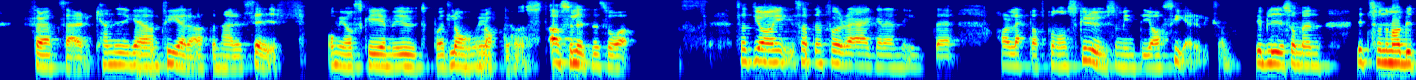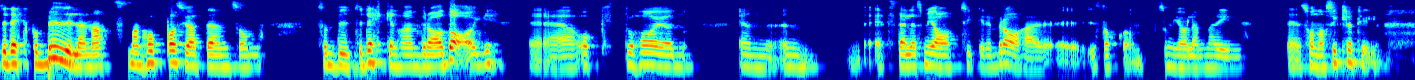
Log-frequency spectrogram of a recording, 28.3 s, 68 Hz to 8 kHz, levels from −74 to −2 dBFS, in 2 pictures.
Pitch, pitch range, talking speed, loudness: 165 Hz, 155-185 Hz, 205 wpm, -22 LUFS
